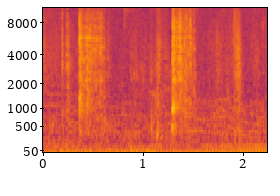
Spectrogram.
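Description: A few short knocks with a faint ring, the loudest about half a second in and just after a second in. The second one leaves a brief ringing tone.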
